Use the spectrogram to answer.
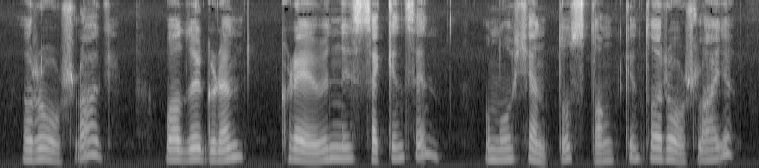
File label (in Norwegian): raslag, Numedalsmål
